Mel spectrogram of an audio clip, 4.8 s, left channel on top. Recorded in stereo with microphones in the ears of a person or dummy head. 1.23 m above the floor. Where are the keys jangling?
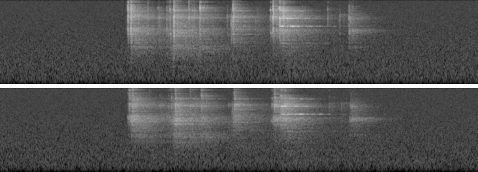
85° left, 2 m.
